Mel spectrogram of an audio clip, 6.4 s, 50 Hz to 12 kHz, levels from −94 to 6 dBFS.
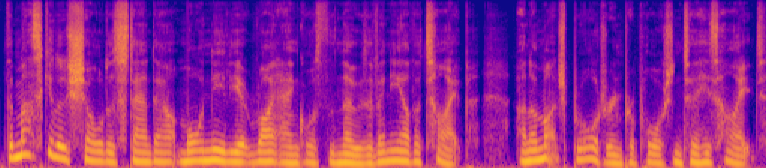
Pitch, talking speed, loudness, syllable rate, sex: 145 Hz, 235 wpm, -16 LUFS, 6.3 syllables/s, male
